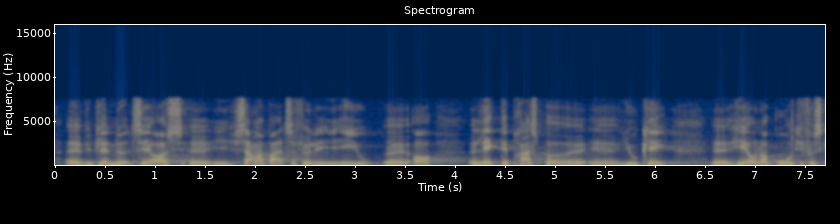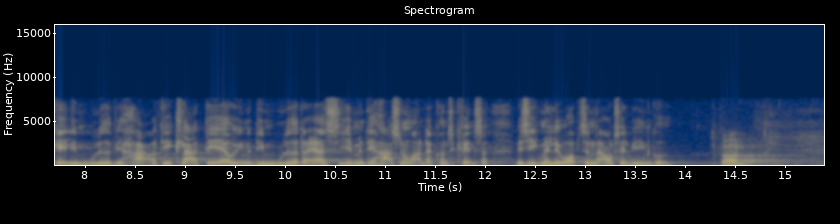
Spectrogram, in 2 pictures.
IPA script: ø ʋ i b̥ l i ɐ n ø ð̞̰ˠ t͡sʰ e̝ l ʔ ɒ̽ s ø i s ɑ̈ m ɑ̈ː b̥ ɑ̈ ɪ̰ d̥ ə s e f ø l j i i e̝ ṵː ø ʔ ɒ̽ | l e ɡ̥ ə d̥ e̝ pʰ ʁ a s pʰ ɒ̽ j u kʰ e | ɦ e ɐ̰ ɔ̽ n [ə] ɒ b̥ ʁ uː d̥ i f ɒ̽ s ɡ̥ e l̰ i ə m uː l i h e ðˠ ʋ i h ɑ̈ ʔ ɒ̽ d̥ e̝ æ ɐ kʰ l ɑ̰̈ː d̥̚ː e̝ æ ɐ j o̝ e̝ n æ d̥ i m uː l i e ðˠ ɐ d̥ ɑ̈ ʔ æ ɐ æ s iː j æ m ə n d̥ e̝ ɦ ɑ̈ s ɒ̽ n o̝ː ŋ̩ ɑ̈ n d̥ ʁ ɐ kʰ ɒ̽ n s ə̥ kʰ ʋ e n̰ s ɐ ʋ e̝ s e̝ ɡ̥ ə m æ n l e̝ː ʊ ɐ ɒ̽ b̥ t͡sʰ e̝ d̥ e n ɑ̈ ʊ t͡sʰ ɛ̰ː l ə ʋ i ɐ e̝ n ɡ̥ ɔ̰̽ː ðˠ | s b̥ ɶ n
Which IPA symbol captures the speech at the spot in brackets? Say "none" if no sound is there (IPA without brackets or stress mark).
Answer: ɐ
